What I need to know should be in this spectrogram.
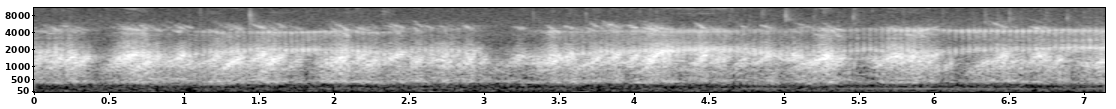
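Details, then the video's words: Many frogs calling at once just outside a house door, a thick steady wall of rasping, quacking croaks pulsing rapidly and overlapping throughout, with slight swells in loudness. "Froschkonzert vor der Haustüre"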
